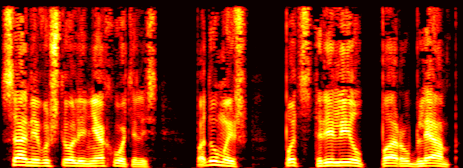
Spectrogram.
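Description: A man's voice: mid-range voice, moderate pace, dry recording, dull audio, voice pushed up, lightly acted. A man reading aloud, voicing a guilty fourteen-year-old boy who grumbles and defends himself. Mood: defensive, grumbling.

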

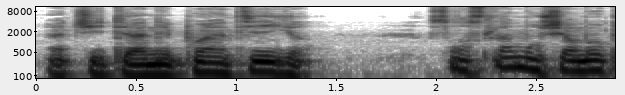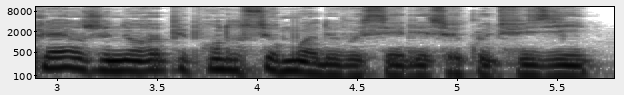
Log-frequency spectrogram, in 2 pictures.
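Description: A man's voice: on the low side, fairly quick, dark tone. A man reading aloud, voicing a brusque, commanding veteran hunter captain. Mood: offhand.

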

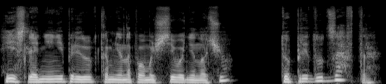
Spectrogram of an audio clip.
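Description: A man voicing a frightened, furious noblewoman who shrieks and pleads in a high voice. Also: lively intonation, brisk, dark tone, no room sound, clean studio sound, close to an everyday voice. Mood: defiant. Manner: shrill, impatient, pleading. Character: frightened then furious noblewoman, young adult.

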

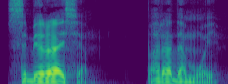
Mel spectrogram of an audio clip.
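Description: A man voicing a gruff, dryly joking middle-aged man in an audiobook. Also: low voice, very animated, a little slow, a little mellow, dry recording, studio quality.

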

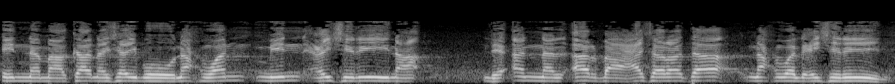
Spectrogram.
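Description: A man reads a classical text aloud for his teacher in a lesson, slowly and haltingly, tripping over names. His voice is fairly high for a man. The recording is dull and lo-fi. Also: flat delivery, fairly bright tone, slight background noise. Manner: halting reading, stumbles on names. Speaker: student reading the text aloud.

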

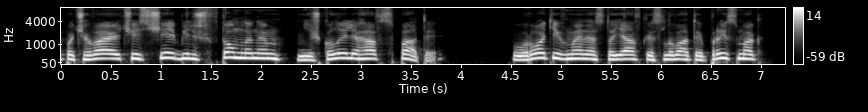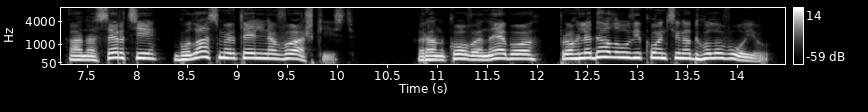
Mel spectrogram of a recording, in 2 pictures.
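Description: A man narrates an audiobook in a steady storytelling manner. His voice is high and smooth, and it sits right on a close microphone in a dry, dead space. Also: no echo. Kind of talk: scripted narration.

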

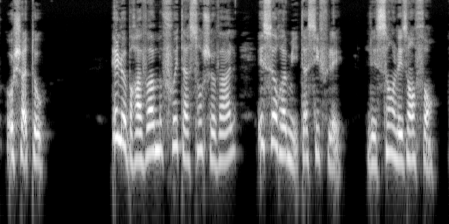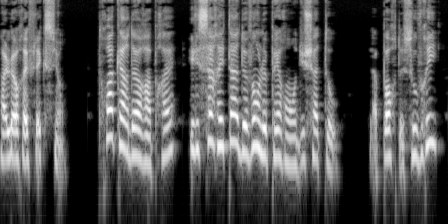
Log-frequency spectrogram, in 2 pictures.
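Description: A woman reading a classic children's novel aloud in a clear, measured storytelling manner. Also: mid-range voice, a little mellow, dry recording, clean studio sound. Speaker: audiobook reader.

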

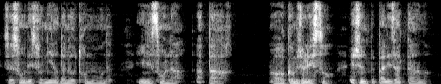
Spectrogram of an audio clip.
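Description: A sorrowful young vampire woman from an audiobook, pleading and soft, her voice lifted well above a low husky base, as a man reads her part. The tone stays dark and mellow, with a breathy edge. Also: a little slow. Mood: melancholy, pleading.

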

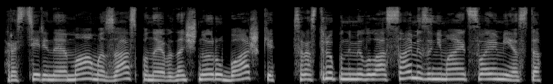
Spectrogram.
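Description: A woman reads a first-person story aloud with a cold, sharp, accusing edge. Her voice sits a little high. The recording is dry and close. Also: a little fast, no room sound. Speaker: audiobook reader. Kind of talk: scripted first-person narration.

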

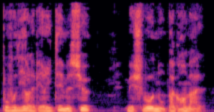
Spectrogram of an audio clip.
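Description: An earnest, superstitious old coachman tells his master about the local ghost with a believer's respect, as a man puts him on. The voice sits higher than the reader's own, husky and mellow. It is an audiobook reading. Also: normal speed. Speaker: postillion.

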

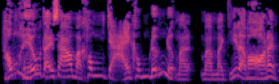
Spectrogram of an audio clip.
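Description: Lively, fast-talking man. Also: on the high side, slightly rough. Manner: chatty, with many fillers, addressing the listeners directly. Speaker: storyteller. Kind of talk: casual spoken ghost story.

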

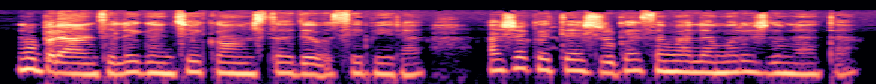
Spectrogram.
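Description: A brisk, curious young army lieutenant who presses with blunt questions, as a woman reader puts him on. The voice is husky and lowish, recorded dry and close. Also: fairly even intonation, sharp tone, dry recording. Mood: probing. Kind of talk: audiobook reading.

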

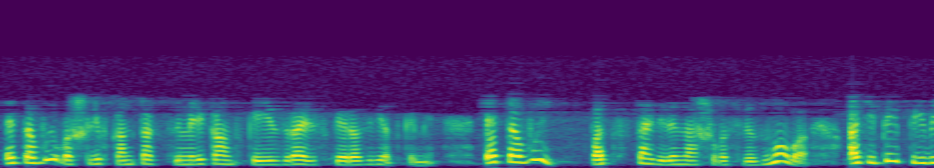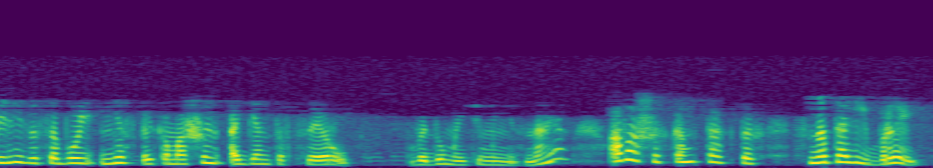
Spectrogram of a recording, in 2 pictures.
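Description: A pompous Soviet spy chief, as a male reader puts him on, blustering and self-righteous, his voice leaping high and loud with gravelly edges. The storybook sound is dry and squeezed thin, like a phone line. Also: big pitch swings, normal speed, dry recording, exaggerated voice. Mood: indignant.

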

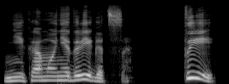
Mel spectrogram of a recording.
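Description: A woman's voice: on the low side, measured pace, dry recording, studio quality, natural voice. A woman voicing a harsh, bossy old woman who leads a gang and barks orders. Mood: furious. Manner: barking orders, shouting. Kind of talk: audiobook character voice.

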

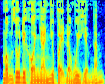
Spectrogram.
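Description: Brusque village cop, quick and irritable, as a male narrator plays him. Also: deep voice, big pitch swings, darkish tone. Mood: softened. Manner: brusque, scolding. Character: gruff rural policeman, blunt and irritable.

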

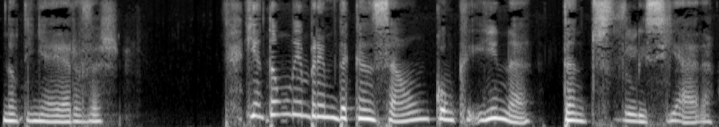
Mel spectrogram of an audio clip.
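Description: A woman with a European Portuguese accent narrates a novel in the first person. Her voice sits a little low and sounds warm and mellow. She reads in a measured, expressive way, recorded dry with no room sound. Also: no room sound. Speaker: audiobook narrator.

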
